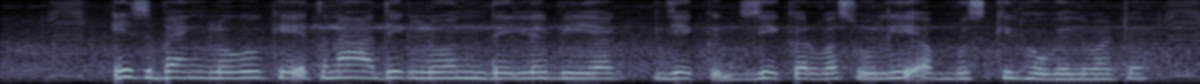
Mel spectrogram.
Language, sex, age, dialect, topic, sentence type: Bhojpuri, female, 18-24, Northern, banking, statement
